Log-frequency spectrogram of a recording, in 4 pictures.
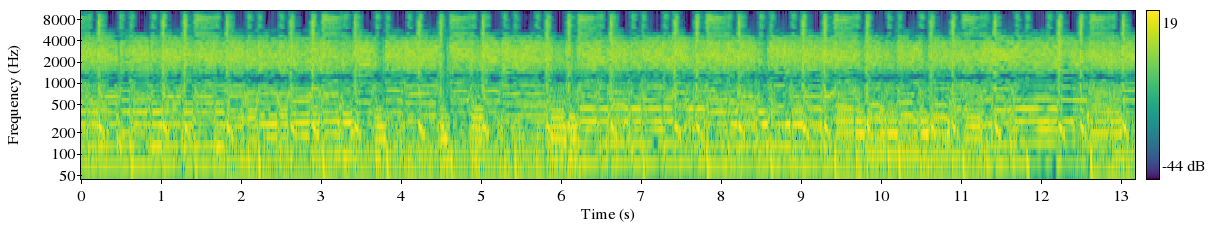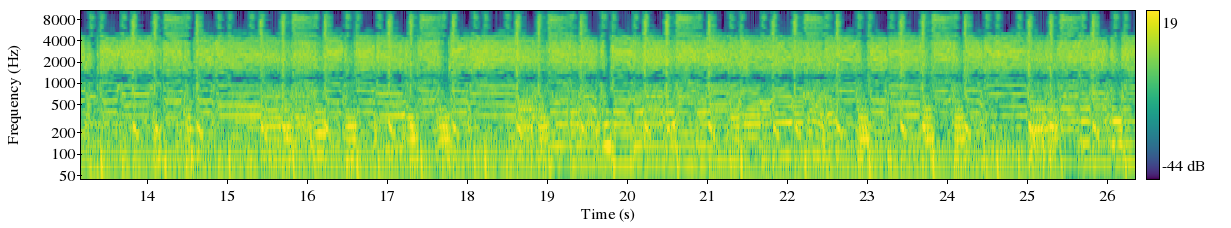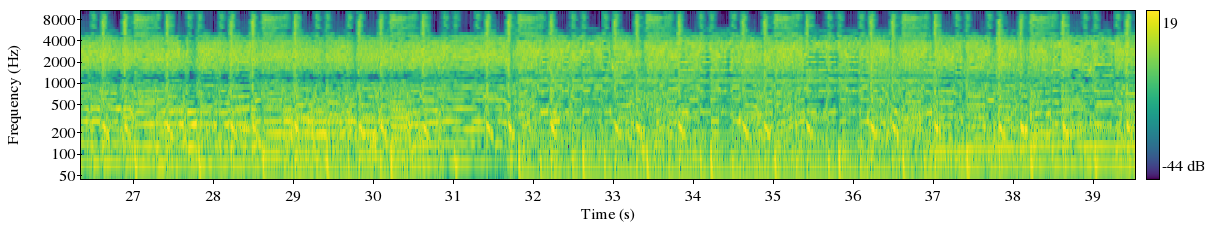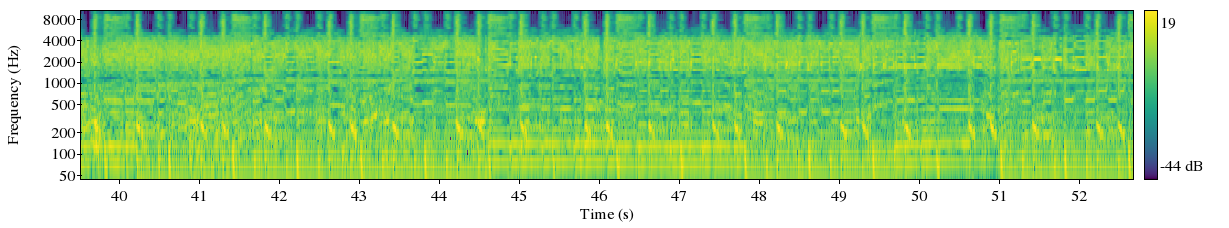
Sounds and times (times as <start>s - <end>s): Heavy metal: 0.0s - 52.6s
Punk rock: 0.0s - 52.6s
Rock and roll: 0.0s - 52.6s.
